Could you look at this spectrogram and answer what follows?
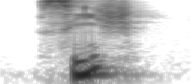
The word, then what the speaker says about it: Siege: Die nächste Neuigkeit ist Rainbow Six Siege. Mein Gott, aussprechen. Siege? – Siege. – Siege, genau. Da gibt es ein kostenloses DLC.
